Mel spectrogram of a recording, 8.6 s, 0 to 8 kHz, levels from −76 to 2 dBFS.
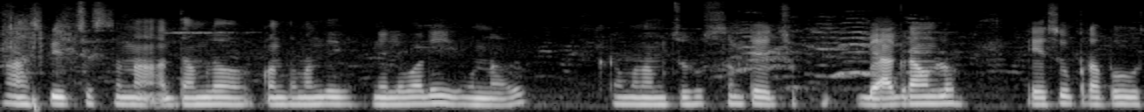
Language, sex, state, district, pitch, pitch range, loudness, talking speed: Telugu, male, Andhra Pradesh, Sri Satya Sai, 140 Hz, 135-145 Hz, -19 LUFS, 100 wpm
